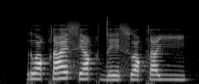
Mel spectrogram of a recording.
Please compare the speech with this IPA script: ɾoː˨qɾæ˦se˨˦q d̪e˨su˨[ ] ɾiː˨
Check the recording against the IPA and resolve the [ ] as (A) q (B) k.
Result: A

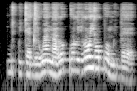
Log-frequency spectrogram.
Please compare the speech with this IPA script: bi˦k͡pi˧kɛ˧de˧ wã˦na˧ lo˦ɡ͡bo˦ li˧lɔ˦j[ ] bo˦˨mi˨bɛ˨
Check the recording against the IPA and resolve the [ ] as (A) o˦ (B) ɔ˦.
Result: B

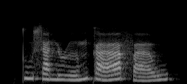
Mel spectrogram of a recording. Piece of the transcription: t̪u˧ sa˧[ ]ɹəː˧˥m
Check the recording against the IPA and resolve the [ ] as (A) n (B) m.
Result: A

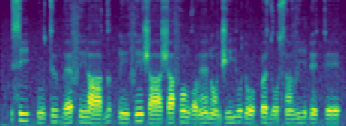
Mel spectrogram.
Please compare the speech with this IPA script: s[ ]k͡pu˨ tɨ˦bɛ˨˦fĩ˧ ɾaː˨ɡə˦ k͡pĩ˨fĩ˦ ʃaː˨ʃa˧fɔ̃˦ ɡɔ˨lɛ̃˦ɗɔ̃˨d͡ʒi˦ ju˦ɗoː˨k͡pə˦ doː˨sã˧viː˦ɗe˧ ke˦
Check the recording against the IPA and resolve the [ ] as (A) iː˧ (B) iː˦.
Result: B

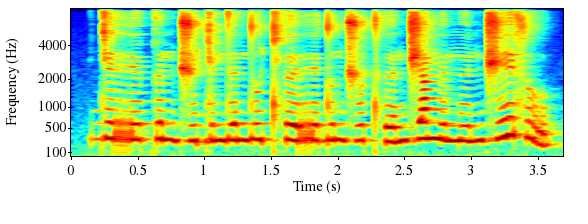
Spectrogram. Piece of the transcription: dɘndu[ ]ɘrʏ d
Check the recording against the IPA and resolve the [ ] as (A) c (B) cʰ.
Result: B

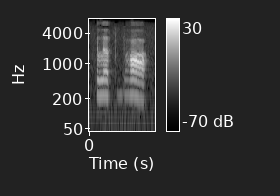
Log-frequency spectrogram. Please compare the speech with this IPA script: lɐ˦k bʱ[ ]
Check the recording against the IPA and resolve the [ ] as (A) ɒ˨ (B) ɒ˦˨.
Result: B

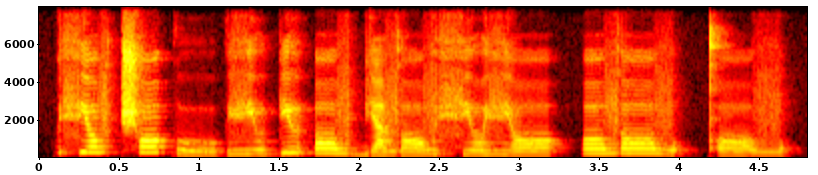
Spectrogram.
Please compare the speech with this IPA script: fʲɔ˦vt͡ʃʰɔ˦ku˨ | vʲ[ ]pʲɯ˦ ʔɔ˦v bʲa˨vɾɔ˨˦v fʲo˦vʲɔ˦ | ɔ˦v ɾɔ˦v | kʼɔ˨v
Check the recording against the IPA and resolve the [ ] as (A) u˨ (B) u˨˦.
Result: A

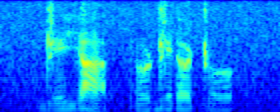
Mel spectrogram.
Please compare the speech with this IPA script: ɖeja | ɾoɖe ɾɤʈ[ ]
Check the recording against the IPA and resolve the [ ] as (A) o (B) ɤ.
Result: A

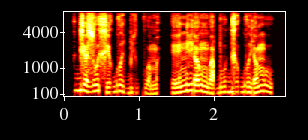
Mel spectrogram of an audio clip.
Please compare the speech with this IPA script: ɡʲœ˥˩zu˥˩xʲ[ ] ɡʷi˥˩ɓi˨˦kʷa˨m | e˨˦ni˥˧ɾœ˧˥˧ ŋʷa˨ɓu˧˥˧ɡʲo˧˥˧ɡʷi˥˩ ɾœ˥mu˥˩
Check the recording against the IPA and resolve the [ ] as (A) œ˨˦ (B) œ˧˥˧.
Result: A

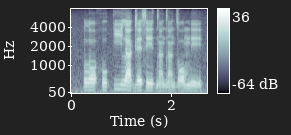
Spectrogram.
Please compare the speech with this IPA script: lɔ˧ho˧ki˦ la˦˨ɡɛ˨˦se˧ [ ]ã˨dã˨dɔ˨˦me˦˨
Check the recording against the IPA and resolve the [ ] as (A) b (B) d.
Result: B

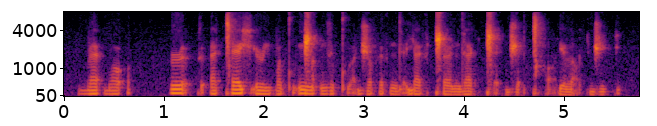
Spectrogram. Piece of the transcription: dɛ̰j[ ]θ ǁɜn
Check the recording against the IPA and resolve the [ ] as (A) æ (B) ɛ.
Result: A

